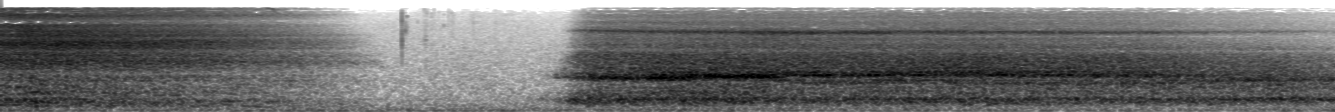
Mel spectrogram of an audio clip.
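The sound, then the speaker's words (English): Deep breathing during a guided meditation: a long, airy rush fades away, a brief pause follows, then a sustained, steady hissing breath flows out of the mouth. “And that was a full exhale out of the mouth.”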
